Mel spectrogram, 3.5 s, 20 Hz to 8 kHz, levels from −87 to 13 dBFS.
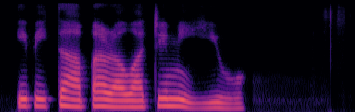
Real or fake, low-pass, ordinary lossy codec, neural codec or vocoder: fake; 7.2 kHz; AAC, 48 kbps; codec, 24 kHz, 0.9 kbps, WavTokenizer, large speech release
